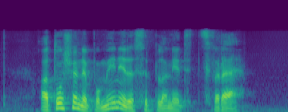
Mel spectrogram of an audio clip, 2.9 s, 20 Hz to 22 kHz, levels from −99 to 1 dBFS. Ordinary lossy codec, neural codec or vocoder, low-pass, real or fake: none; codec, 16 kHz, 2 kbps, X-Codec, WavLM features, trained on Multilingual LibriSpeech; 7.2 kHz; fake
